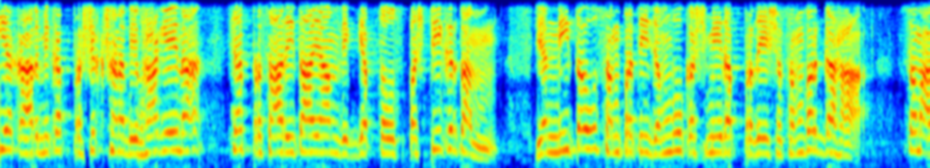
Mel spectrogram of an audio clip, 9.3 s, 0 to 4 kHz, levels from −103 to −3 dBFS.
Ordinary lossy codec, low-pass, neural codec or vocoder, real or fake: Opus, 32 kbps; 3.6 kHz; none; real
